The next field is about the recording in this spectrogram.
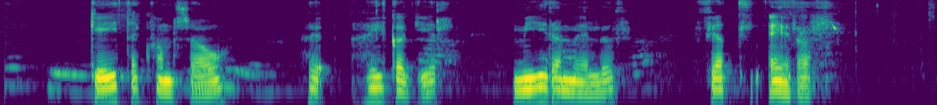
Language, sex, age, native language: Icelandic, male, 18-19, Icelandic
